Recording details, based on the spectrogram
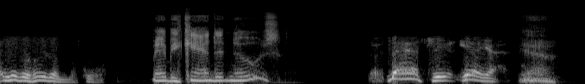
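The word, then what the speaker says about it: Kandit: Candid is the Chamorro word for light. Candid. It sounds like C-A-N-D-I-D. Yeah, so, Candid, as in opening. Yeah. So K-A-N-D-I-T. If it's dark, you say, Baba Fanny Candid, open the light.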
